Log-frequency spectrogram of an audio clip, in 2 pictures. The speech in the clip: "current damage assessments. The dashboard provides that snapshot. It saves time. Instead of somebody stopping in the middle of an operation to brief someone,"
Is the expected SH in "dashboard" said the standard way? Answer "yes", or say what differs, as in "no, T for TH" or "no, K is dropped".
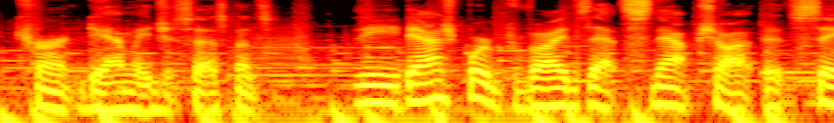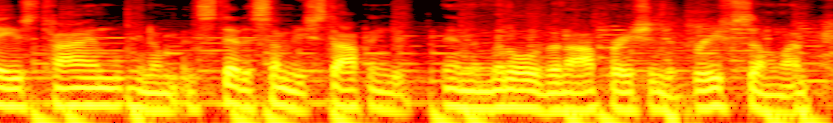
yes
